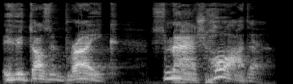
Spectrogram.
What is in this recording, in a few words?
npc orc weaponsmith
